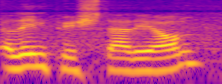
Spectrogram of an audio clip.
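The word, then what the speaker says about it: Olympiastadion: here in Berlin at the well rapidly filling Olympia stadion is that pronounced correctly excellent um so my name is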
